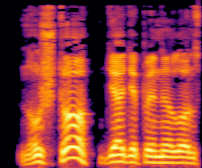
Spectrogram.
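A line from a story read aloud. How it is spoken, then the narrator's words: Plain. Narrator (Russian): сказал мне капитан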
